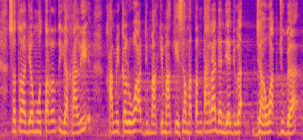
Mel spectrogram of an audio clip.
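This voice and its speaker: A man preaching with a high, bright and forceful voice, telling a story with emphatic energy and calling out to the congregation again and again. His voice rings through a large reverberant hall with music playing softly underneath. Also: level tone, moderate pace. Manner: emphatic storytelling, constantly addressing listeners as brothers. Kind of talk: sermon testimony.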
